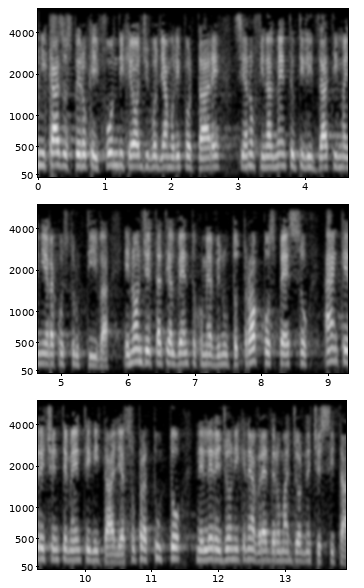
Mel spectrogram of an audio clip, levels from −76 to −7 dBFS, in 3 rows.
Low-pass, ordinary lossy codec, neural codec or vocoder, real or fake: 5.4 kHz; none; none; real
